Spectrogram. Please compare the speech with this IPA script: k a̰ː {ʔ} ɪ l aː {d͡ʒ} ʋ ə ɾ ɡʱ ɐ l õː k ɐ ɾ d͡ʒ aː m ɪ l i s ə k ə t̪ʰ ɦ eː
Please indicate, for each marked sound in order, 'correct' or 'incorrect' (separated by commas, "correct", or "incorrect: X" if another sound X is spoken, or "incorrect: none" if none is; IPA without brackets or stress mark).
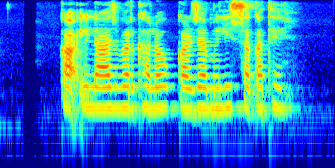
correct, correct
